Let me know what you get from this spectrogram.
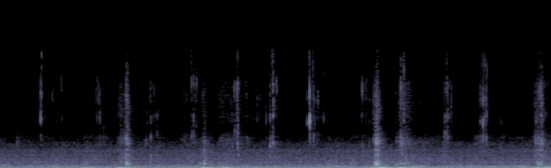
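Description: Close-up chewing and mouth sounds of a person eating rice with dal and vegetables by hand, with a few short wet clicks and smacks, the loudest about five seconds in.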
